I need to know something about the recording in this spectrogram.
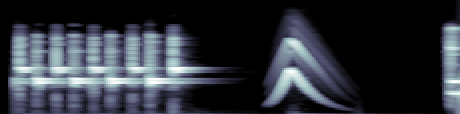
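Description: Cartoon intro sound effects: a quick run of about nine short, bright notes lasting under a second, then a single whistle that swoops up and falls back down.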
